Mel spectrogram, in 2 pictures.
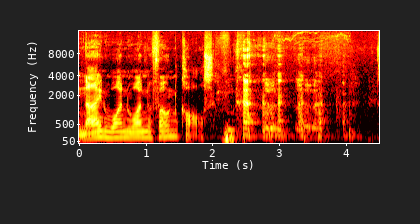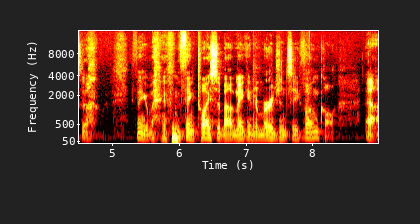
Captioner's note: laughter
